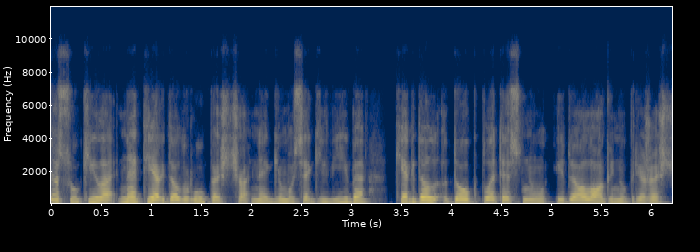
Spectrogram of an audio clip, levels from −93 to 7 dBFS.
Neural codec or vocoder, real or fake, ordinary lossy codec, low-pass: codec, 16 kHz, 4 kbps, FunCodec, trained on LibriTTS, 50 frames a second; fake; Opus, 24 kbps; 7.2 kHz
